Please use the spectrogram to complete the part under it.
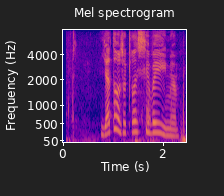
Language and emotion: Russian, positive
